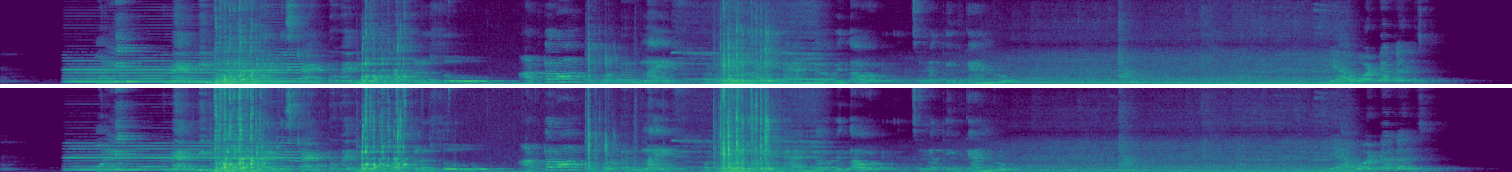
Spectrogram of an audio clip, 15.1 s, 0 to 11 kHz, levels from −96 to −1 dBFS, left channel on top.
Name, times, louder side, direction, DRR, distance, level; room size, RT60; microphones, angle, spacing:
sound 1, 0.6-3.8 5.9-13.5, left 2 dB, 35° left, 2.9 m, -45 dB
voice 1, 0.9-4.9 5.2-10.2, right 1 dB, ahead, -2 dB, 1.8 m, -41 dB
sound 2, 1.8-2.9 3.6-5.3 5.9-6.8 7.1-8.3, right 4 dB, 35° right, 0.7 m, -34 dB
voice 2, 13.3-14.2, left 1 dB, 60° left, -2 dB, 4.4 m, -41 dB
8.8 x 8.1 x 8.5 m, 0.89 s
head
